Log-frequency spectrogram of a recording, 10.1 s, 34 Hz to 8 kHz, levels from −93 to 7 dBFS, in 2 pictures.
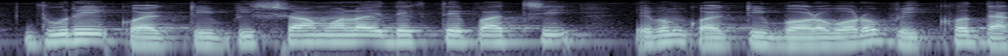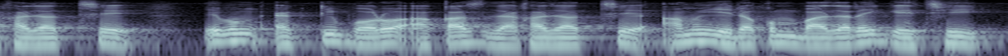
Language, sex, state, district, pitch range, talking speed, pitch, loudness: Bengali, male, West Bengal, Jalpaiguri, 105-135 Hz, 130 wpm, 120 Hz, -18 LUFS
